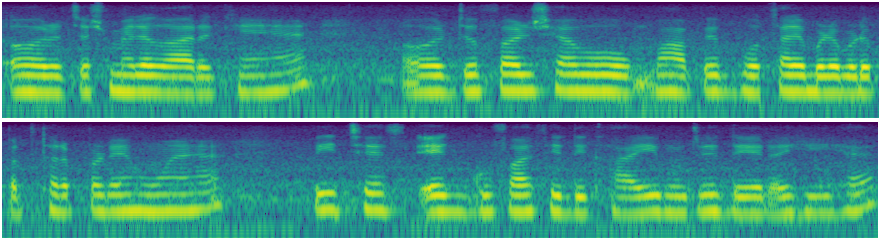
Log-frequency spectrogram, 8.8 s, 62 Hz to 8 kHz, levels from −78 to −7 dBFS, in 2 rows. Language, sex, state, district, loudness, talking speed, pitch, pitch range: Hindi, female, Haryana, Rohtak, -16 LUFS, 205 wpm, 185 Hz, 180-195 Hz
